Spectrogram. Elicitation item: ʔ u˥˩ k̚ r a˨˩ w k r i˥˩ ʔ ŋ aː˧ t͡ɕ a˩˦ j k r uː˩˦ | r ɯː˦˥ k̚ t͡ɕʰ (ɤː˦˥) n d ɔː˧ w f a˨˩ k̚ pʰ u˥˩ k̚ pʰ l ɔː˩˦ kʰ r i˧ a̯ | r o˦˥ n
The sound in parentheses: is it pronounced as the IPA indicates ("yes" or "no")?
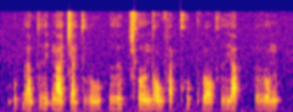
yes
